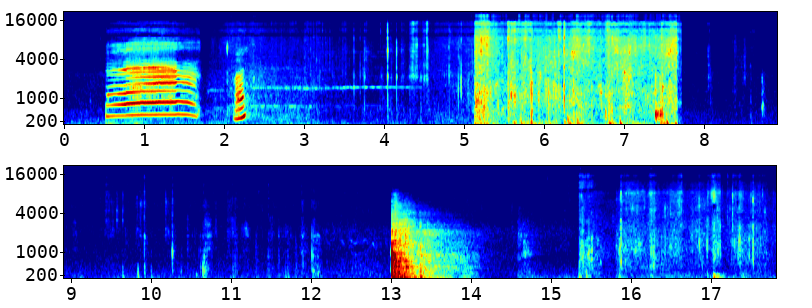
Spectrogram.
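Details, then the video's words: A cat gives one loud, drawn-out meow that rises and then falls, followed by a short second cry, then rustling, thumps and bursts of handling noise, with a person speaking briefly. "Cute Meow Meoww"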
